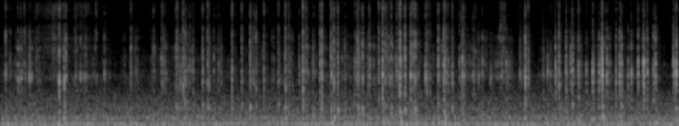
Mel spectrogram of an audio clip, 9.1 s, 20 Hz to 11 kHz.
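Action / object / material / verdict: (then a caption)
tap / small rigid clear plastic box / plastic / none. Fingernails tap rapidly and continuously on a small, hollow, empty, transparent rigid plastic box. The taps make a dense stream of short, dry clicks with a bright, hollow tick near 1.4 kHz. They sit over a steady low rumble at an even, quiet level.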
